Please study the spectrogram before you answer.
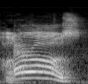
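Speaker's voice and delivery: thrilled shout of discovery; excited gasp. Real, not acted. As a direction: gasp then cry out. Gasping discovery.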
